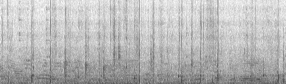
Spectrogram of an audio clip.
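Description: Pickleball paddles hitting a hard plastic ball: a string of sharp pops at irregular intervals, some from the rally at the net and others from neighbouring courts, over people talking in the background.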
